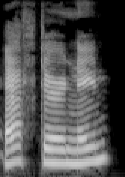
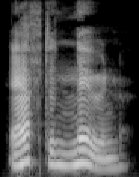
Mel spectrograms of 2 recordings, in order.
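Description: First: Higher-pitched greeting, rising at the end; politely questioning hello; mother's greeting. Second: Slow, cold greeting; proud, frosty hello. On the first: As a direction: return the greeting with a questioning lift. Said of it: "said Ma". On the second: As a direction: greet coldly, drawing the word out. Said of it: "she said coldly". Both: A narrator's reading.

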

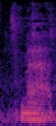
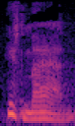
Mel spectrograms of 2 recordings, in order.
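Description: First: He's mad repeated much softer and lower; quiet echo. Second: Said in the usual way. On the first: Real, not acted. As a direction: let He's mad drop to a hushed echo.

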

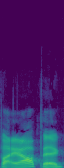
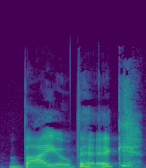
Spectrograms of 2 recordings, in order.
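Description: First: Biopic as by-OP-ick; mispronounced biopic. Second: Biopic as BY-oh-pick; correct pronunciation. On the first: Owning up to an earlier mistake, biopic said by-OP-ick. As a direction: say "biopic" to rhyme with myopic. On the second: Naming the [name] film, biopic said BY-oh-pick. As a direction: say "biopic" as bio plus pic, stressed on the first syllable. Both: Shown as a demonstration. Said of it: "I said biopic before, which is not".

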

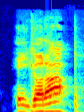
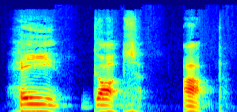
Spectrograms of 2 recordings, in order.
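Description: First: Louder, lifted on UP; brisk, forceful statement; emphatic reading. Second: Each word set apart by pauses; very slow, deliberate; slow, weighty repeat. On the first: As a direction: read it out with a rising punch on UP. Reads verse, then repeats for weight. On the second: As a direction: let HE, GOT, UP land one by one. Repeats verse slowly for weight. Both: Acted.

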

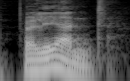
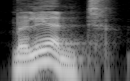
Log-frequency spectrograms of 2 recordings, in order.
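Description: First: Said in the usual way. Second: Half-hearted accent attempt on the word Brilliant. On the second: Shown as a demonstration. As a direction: try out a mock accent on Brilliant. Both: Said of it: "almost my world accent".

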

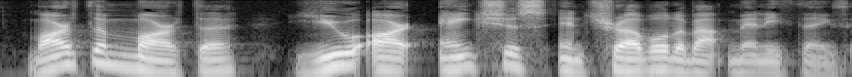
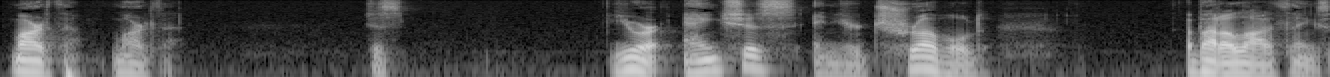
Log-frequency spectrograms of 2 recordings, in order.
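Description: First: Firm, louder, slowed on the names; Jesus calling Martha sharply to get her attention; attention-getting call. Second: Soft, gentle reassurance; Jesus gently calming an anxious Martha. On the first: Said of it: "one, to get her attention". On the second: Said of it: "two, to calm her down". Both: Shown as a demonstration.

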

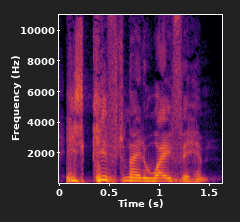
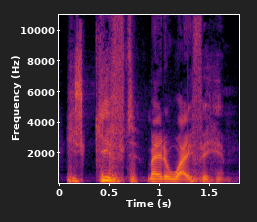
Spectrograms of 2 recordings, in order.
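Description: First: Said in the usual way. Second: "His gift made a way for him" repeated softer, leaning on "made". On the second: Shown as a demonstration. Preacher repeating the key verse softly, stressing "made".

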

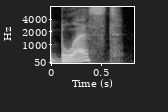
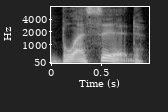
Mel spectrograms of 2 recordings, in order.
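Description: First: Blessed said as one syllable; blessed with the e-d closed up. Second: Blessed said as two syllables; blessed as bless plus ed. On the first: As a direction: say blessed as a single beat, ending in a t. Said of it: "it is pronounced as one syllable". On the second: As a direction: read blessed with a separate ending syllable. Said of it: "Two syllables here". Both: Shown as a demonstration.

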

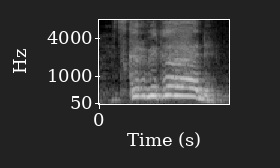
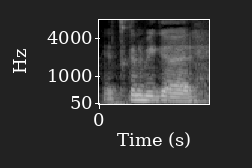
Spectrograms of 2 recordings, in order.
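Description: First: Much higher, cheerier repeat; upbeat repeat. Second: Said in the usual way. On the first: Shown as a demonstration. Reassuring cohost about the move, a high upbeat repeat. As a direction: lift it high and bright the second time. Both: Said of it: "repeated reassurance".

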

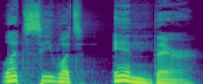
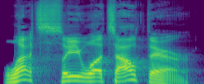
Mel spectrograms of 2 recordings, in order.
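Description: First: Slow, heavy stress on "in", falling after it. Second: Slow, grand reading with the weight on "out"; dramatic quote reading. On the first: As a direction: lean hard on "in" like a doctor's line. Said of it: "As long as it's not". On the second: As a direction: read the motto like a movie trailer. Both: Acted.

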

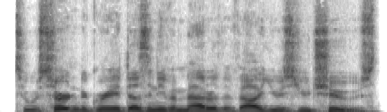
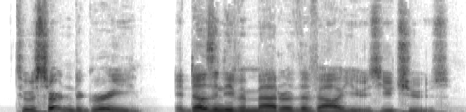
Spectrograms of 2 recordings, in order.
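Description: No difference in how they are said.

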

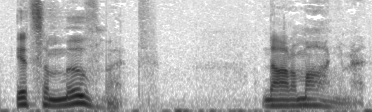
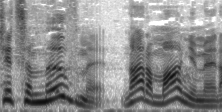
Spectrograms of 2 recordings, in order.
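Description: First: Lower, softer, hushed restatement; soft repeat. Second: Said in the usual way. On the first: Acted. Pastor to congregation, softer and lower slogan. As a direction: let the slogan sink in quietly.

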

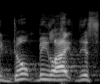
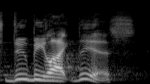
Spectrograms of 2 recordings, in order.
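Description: First: Said in the usual way. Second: Slow, deliberate stress on do. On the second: Shown as a demonstration. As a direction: do pressed, slower than the line before.

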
